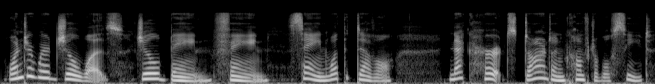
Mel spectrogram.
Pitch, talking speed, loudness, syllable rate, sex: 215 Hz, 120 wpm, -18 LUFS, 4.8 syllables/s, female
